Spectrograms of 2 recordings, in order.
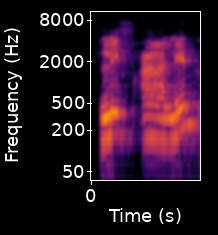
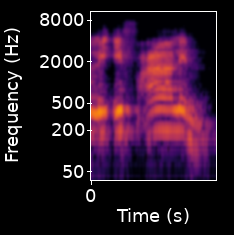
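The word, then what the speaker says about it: لإفعال: Bacanya apa ini, Pak? Lif'alin atau li'if'alin? Li'if'alin. Li'if'alin. Hamzahnya tetap dibaca.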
